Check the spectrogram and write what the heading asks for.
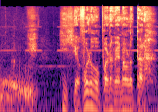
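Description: A man's voice speaking short, halting phrases over a low steady background drone.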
